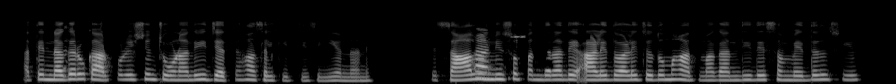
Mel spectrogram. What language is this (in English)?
Punjabi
